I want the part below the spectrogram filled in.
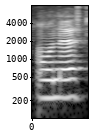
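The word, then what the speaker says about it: honest: ऑनेस्ट में है H silent.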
